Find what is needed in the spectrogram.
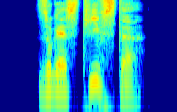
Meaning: inflection of suggestiv: 1. strong/mixed nominative/accusative feminine singular superlative degree 2. strong nominative/accusative plural superlative degree
- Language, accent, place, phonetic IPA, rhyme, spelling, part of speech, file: German, Germany, Berlin, [zʊɡɛsˈtiːfstə], -iːfstə, suggestivste, adjective, De-suggestivste.ogg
